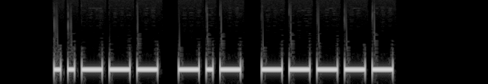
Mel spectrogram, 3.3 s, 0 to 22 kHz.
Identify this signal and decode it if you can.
Morse code, heard as a keyed tone, about 26 wpm, 700 Hz. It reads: 2K0
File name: Speed-Racing - Three Letter-Number Combinations - 22wpm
